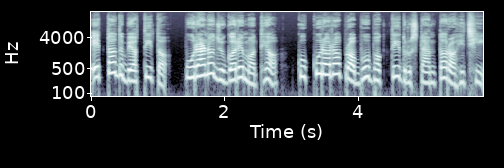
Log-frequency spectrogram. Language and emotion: Odia, neutral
